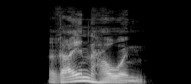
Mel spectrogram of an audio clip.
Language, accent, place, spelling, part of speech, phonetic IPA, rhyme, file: German, Germany, Berlin, reinhauen, verb, [ˈʁaɪ̯nˌhaʊ̯ən], -aɪ̯nhaʊ̯ən, De-reinhauen.ogg
- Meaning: 1. to beat up 2. to dig in (i.e. food)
